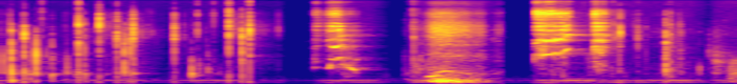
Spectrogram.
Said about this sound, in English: I'm going to drink from this water bottle. Go for it.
